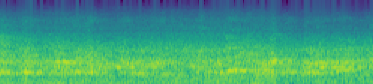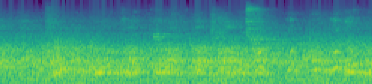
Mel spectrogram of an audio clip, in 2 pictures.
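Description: A beagle barking over and over with barely a pause.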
